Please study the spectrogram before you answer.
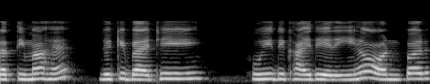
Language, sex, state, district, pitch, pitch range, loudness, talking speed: Hindi, female, Chhattisgarh, Sukma, 245 Hz, 230-260 Hz, -15 LUFS, 195 wpm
